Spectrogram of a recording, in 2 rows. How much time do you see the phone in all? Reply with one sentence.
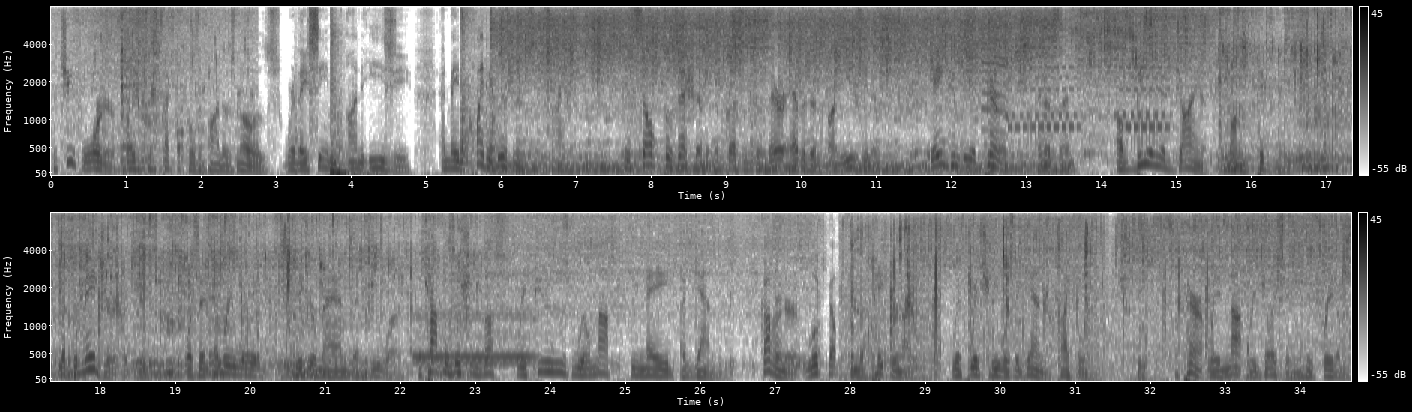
The phone can be heard for 4 seconds in total.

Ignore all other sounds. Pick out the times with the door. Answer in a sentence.
The door can be heard from 3.2 to 4.5 s.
